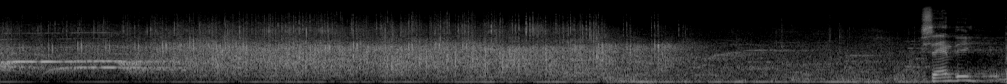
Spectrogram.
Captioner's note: applause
